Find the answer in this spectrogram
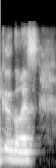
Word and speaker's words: Cajulis: now turn to miss cajulis i apologize i'm certain i'm mispronouncing your name that's all right it's google's i've been a resident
